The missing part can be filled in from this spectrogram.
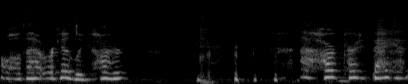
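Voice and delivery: soft, hushed whisper under the breath. A game character hurt after a long fall on a rope, whispering. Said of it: "And I'm still whispering".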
